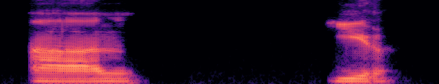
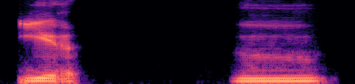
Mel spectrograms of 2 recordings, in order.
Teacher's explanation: So the u vowel is preceded by the constriction of the muscles in your throat while voiced, while vibrating your vocal cords. So this is treated, ayin is treated as a consonant in Hebrew.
